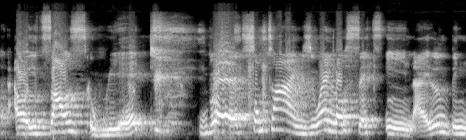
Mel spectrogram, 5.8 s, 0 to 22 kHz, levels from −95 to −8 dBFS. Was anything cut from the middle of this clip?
no; 0 cuts

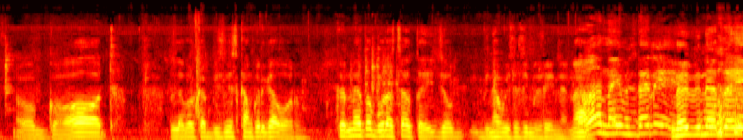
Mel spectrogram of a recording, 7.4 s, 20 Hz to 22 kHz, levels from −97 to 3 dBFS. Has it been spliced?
no; 0 cuts

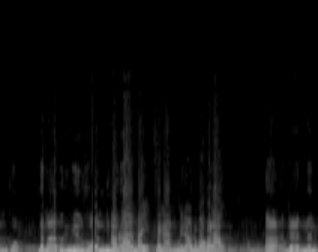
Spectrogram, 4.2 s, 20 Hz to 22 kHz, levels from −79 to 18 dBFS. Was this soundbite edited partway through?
no; 0 cuts

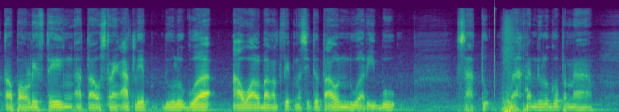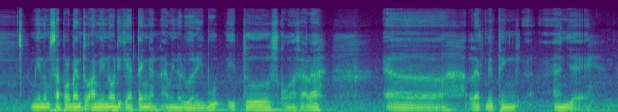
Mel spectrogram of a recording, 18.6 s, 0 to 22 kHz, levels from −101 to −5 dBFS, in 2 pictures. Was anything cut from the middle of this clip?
yes; 1 cut; at 7.5 s

